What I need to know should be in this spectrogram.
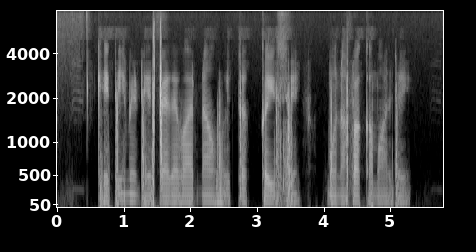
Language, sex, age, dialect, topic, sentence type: Bhojpuri, male, 18-24, Western, agriculture, statement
